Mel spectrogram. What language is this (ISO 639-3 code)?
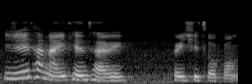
eng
